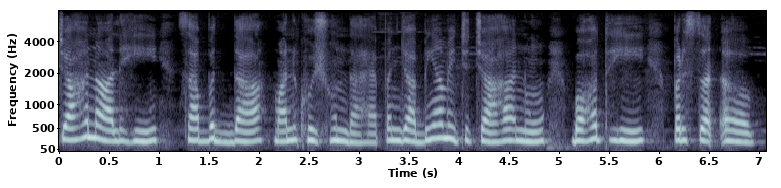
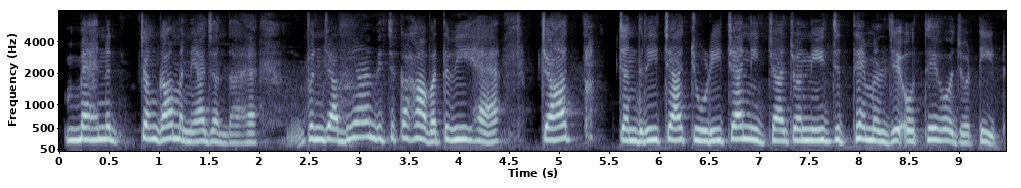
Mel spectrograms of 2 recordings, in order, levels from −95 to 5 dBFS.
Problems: background sounds at intervals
